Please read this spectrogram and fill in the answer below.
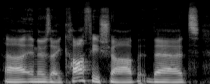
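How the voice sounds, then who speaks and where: A man's voice: on the low side, normal speed, clear, resonant tone. A man hosting a podcast in a studio, talking casually and rambling on tangents. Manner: chatty, rambling with fillers and tangents. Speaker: podcast host. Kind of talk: casual conversational interview. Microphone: studio microphone.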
